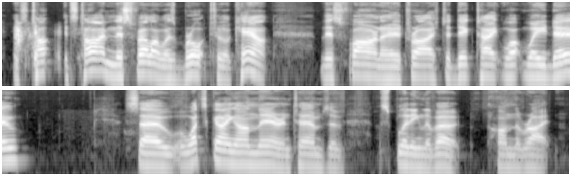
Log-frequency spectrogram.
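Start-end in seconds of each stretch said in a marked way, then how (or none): 0.1-5.8 put-on Australian accent. Having offered to redo a man's quoted words, repeat them in a put-on australian accent. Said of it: "I could do it in an Australian accent if you like".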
